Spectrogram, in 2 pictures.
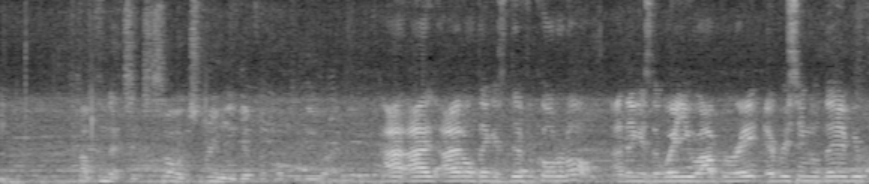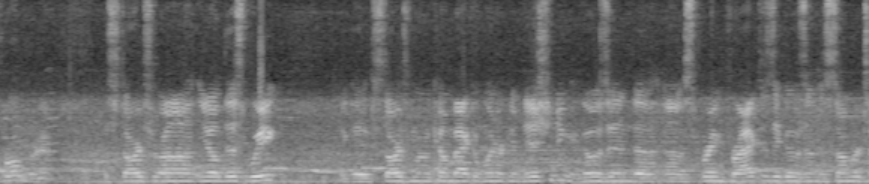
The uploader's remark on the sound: Press Conferences & Post-Game Interviews.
